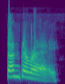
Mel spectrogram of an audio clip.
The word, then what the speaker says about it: tsundere: Let me listen real quick. Tsundere. Okay. Tsundere. Okay. So that's how we pronounce it.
